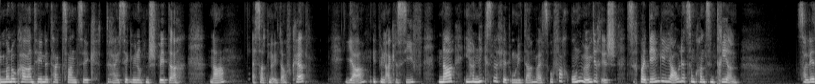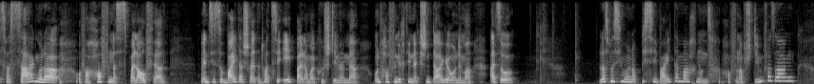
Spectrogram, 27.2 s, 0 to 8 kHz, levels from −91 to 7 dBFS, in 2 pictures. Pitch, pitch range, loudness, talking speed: 240 Hz, 220-265 Hz, -26 LUFS, 185 wpm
